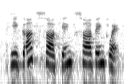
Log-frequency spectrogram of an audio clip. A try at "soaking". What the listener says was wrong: Okay, now instead of saying socking, okay, it's an O sound. Okay, so this is soaking, soaking.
